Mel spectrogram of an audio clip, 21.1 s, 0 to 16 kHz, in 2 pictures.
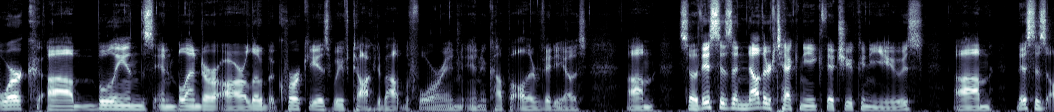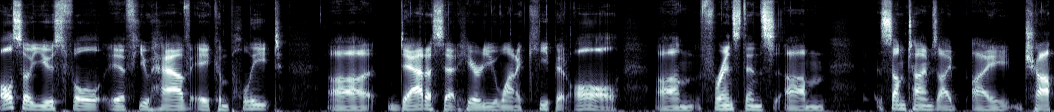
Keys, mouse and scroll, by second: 2.5 click, 4.2-6.6 middle drag.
